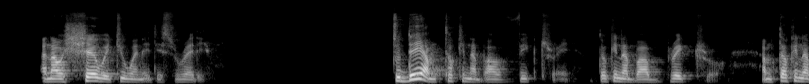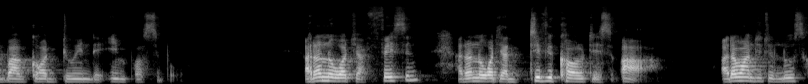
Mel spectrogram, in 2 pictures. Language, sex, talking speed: English, male, 160 wpm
